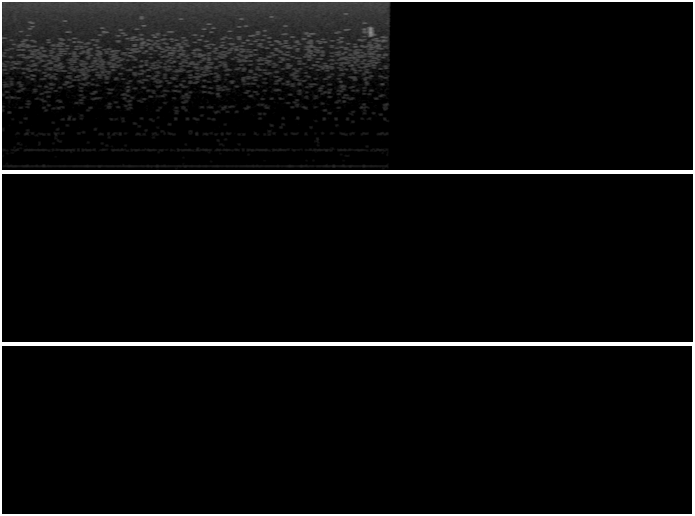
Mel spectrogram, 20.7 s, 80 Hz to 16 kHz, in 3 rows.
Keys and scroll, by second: 7.5 ctrl+Page_Down, 11.1 ctrl+Page_Down.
